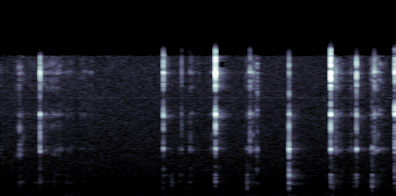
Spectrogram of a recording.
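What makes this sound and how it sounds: A thin metal pick taps and scratches the glass rim of a small glass candle jar filled with wax, with a paper label on the front. About a dozen quiet, sharp, bright clicks come at an irregular pace, each dying away almost at once, with faint scraping between some of them.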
